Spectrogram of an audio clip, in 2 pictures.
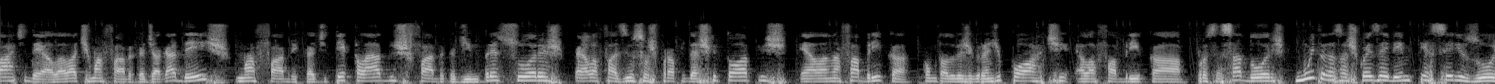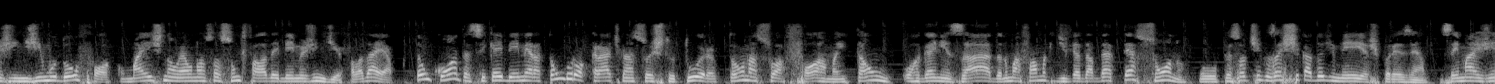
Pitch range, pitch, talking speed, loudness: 135-175 Hz, 155 Hz, 195 wpm, -18 LUFS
